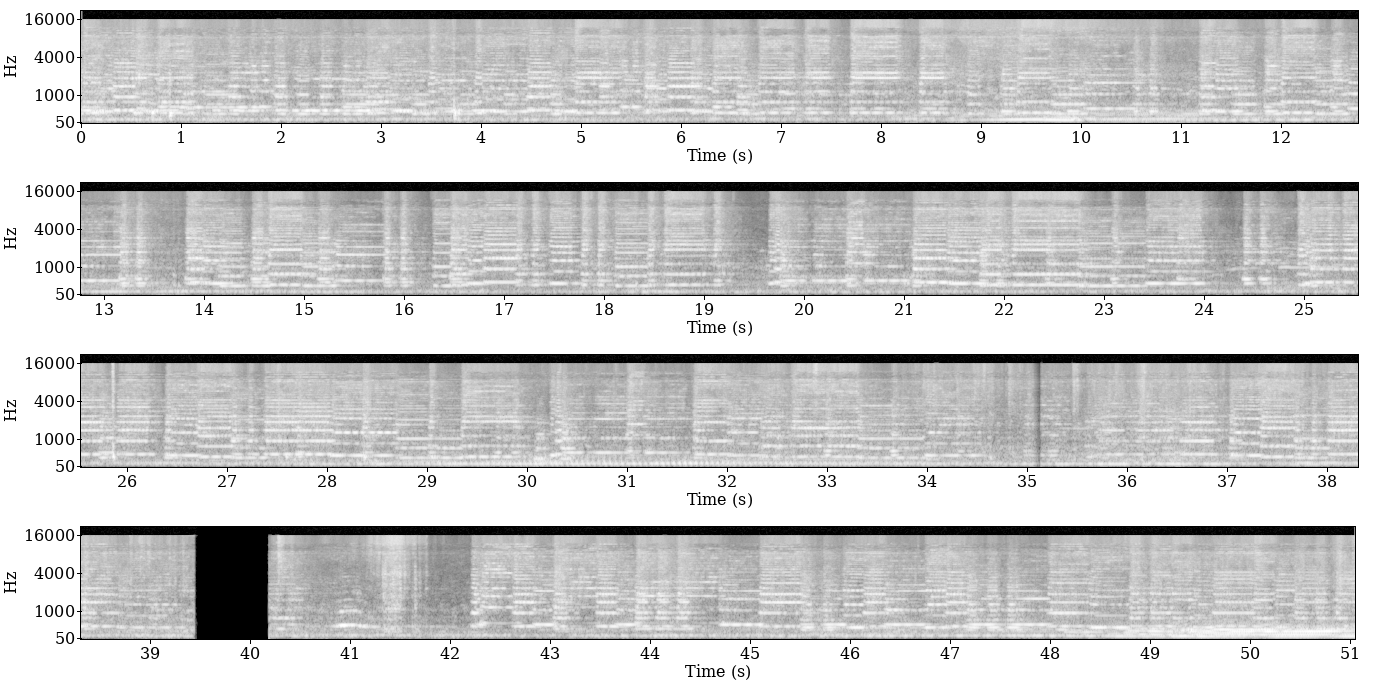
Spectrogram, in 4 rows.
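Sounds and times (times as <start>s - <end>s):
bus musical horn melody: 0.0s - 39.5s, 40.2s - 51.0s.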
